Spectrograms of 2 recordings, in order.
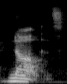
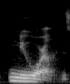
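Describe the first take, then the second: First: The name is run together into fewer syllables. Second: The name is said in full, syllable by syllable. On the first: The speaker calls it right. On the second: The speaker calls it wrong.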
